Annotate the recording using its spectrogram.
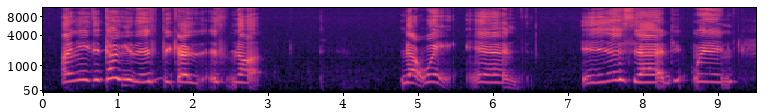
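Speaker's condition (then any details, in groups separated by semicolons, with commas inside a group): Cerebral palsy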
